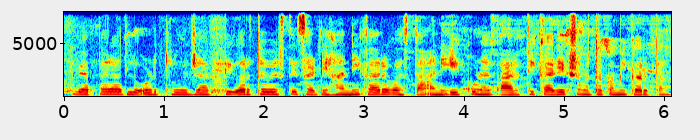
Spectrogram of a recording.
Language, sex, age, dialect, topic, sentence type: Marathi, female, 25-30, Southern Konkan, banking, statement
